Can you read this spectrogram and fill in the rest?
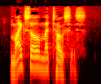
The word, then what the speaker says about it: myxomatosis: Rabbits in Brazil carry a harmless virus called myxomatosis. Did I say that right? – Excellent.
